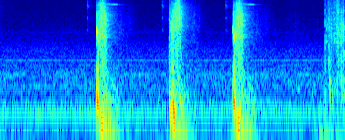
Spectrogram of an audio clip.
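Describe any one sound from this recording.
A silenced pistol fires a few sharp shots.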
